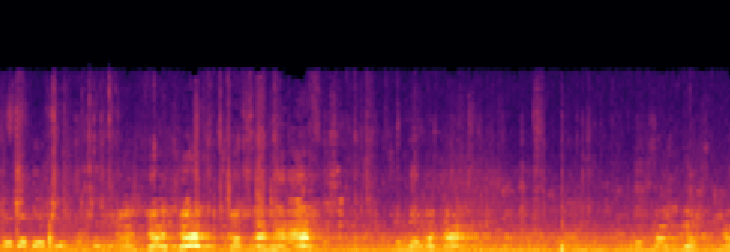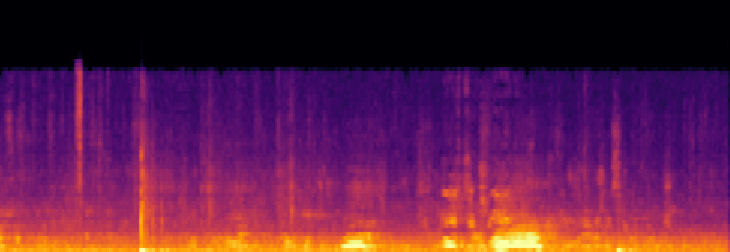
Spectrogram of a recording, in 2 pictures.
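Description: Footballers shouting to one another on an outdoor artificial-turf pitch, loudest near the end. A sharp thud of the football being struck comes about seven seconds in, and a softer one just before the end.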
